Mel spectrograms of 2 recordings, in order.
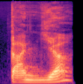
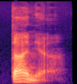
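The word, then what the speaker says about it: Таня: No es Tanya ni Tania, sino Tanya. Tañ-a, Tanya. Ña, ña.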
